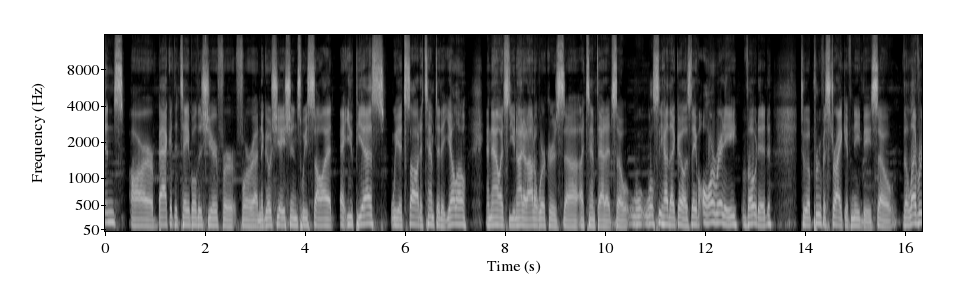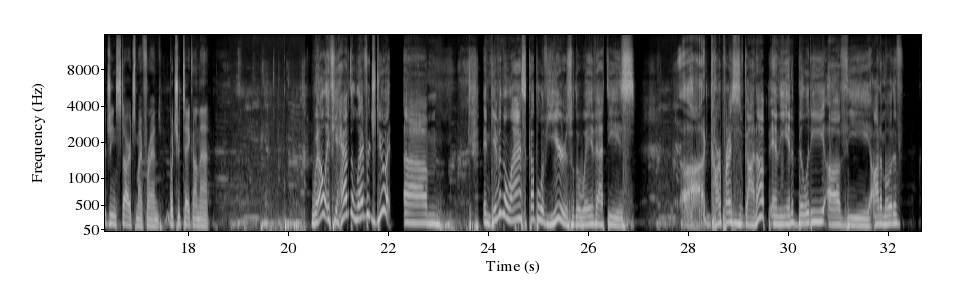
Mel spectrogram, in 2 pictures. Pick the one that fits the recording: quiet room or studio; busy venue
busy venue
